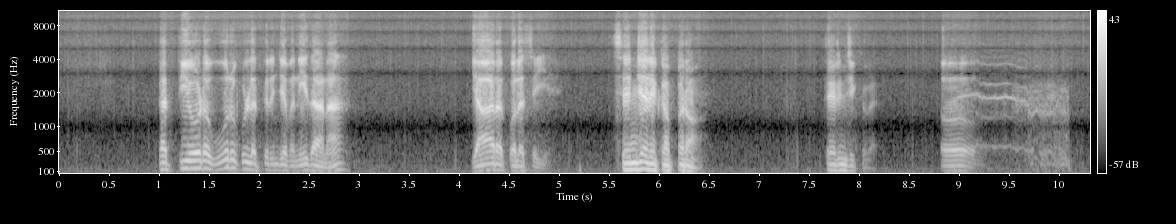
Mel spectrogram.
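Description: A man speaks forcefully and angrily, close by.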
